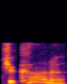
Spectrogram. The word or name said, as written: Chicana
